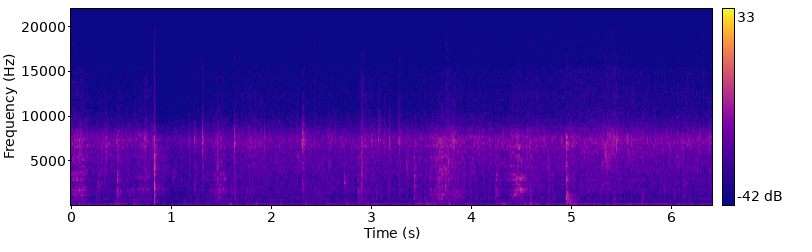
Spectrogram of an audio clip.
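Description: Eggs fry in a pan with a steady hiss, broken by sharp spatters and pops scattered through the sizzle, close and fairly loud with no talking.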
